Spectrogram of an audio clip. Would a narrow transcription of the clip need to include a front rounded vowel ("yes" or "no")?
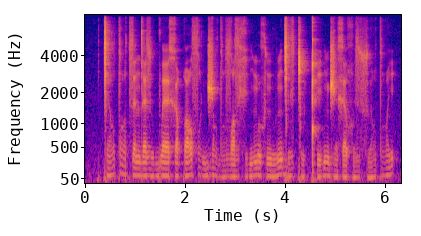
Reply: yes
